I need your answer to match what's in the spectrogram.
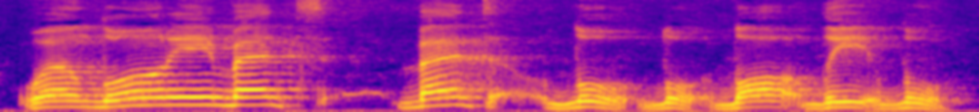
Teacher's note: du di tepi lidah ya. Wa duribat ri jadi nipis, bat ada hamasnya, ada angin di situ.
